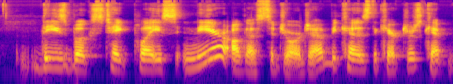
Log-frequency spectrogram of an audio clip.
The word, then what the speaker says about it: Augusta: a Southern accent she didn't know how to pronounce Augusta Georgia she kept pronouncing it austa in all three books and I could not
